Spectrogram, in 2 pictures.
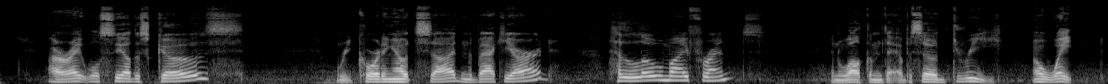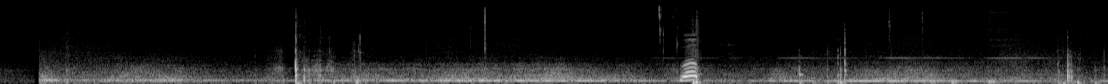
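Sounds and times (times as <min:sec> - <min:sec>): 
airplane flying overhead: 0:00.0 - 0:22.1
speech: 0:00.5 - 0:02.5, 0:03.4 - 0:07.6, 0:08.3 - 0:10.8, 0:11.5 - 0:11.8, 0:17.9 - 0:18.1.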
